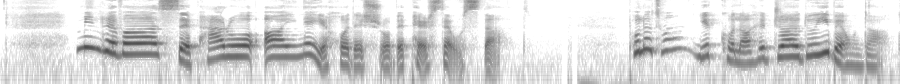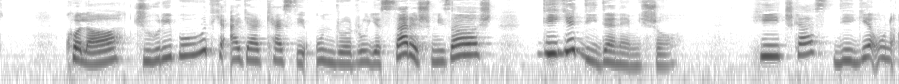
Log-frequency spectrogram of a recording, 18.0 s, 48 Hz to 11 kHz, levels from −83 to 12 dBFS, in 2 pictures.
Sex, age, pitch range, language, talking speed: female, 40-59, 205-310 Hz, Persian, 115 wpm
